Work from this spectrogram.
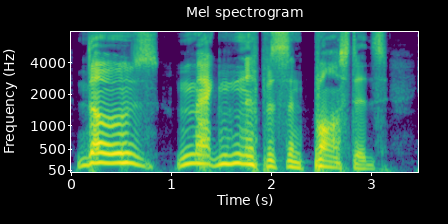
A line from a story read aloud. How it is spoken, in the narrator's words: cried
